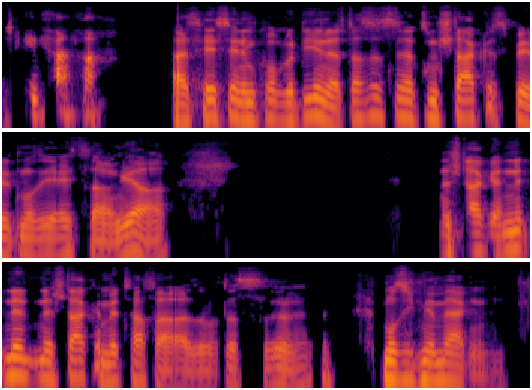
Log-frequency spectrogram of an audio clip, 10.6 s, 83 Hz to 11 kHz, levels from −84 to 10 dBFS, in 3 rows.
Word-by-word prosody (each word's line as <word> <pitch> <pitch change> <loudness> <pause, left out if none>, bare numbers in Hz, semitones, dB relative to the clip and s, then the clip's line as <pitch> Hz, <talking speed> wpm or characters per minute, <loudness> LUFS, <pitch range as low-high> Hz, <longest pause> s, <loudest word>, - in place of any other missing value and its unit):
Ja. 130 +1 +1 0.5
Als - - +2
Häschen 125 -1 +3
im 115 -1 +2
Krokodil-Nest. 115 -2 +1
Das 120 +3 -2
ist 135 -1 -4
jetzt 125 -1 -1
'n 120 - +1
starkes 125 +2 +1
Bild, 100 -4 +1
muss 95 -2 -2
ich 95 - -1
echt 95 0 -4
sagen. 85 +1 -1
Ja. 95 -5 +2 1.8
'Ne - - -2
starke 110 -2 +1
'ne 125 +4 +3
'ne 120 -1 0
starke 125 0 +1
Metapher, 110 -6 0
also 85 -1 -3
das, 90 -2 -5
äh, 90 -1 -4 0.5
muss 120 -2 +5
ich 110 - -3
mir 115 -1 +3
merken. 80 - -2
110 Hz, 165 wpm, -23 LUFS, 95-120 Hz, 1.8 s, muss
